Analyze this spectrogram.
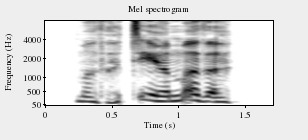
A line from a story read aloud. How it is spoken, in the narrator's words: cried the young man in a paroxysm of grief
